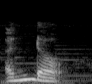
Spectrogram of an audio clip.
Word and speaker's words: Ấn Độ: Nay theo chánh âm nên đọc là Ấn Độ.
